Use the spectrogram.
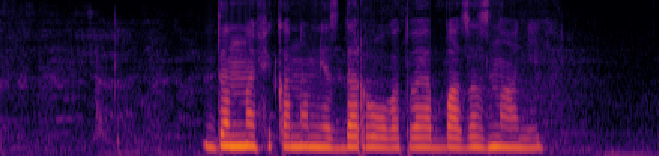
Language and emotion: Russian, angry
